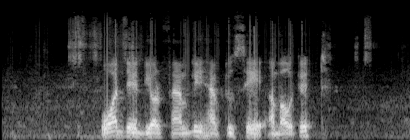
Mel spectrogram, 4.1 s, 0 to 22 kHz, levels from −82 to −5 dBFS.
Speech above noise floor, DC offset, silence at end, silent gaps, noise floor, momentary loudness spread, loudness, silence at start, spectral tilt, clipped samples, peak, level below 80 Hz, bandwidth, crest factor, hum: 29 dB; under 0.1%; 0.4 s; none; -46 dBFS; 20 LU; -18 LUFS; 0.5 s; -6 dB/octave; under 0.1%; -2 dBFS; -50 dBFS; 14 kHz; 18 dB; none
